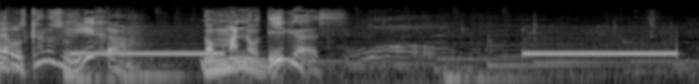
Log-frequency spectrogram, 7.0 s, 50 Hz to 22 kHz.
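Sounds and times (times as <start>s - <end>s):
speech: 0.0s - 3.4s
noise: 0.0s - 6.9s
telephone ringing tone while dialling a call: 1.2s - 2.3s, 5.2s - 6.8s.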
